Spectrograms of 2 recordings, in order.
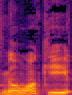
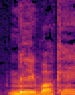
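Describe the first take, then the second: First: Milwaukee is pronounced the usual English way. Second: Milwaukee is pronounced the Algonquin way.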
